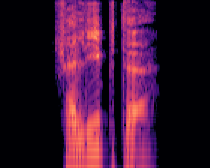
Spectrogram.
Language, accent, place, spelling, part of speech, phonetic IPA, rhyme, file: German, Germany, Berlin, verliebte, adjective / verb, [fɛɐ̯ˈliːptə], -iːptə, De-verliebte.ogg
- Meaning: inflection of verlieben: 1. first/third-person singular preterite 2. first/third-person singular subjunctive II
